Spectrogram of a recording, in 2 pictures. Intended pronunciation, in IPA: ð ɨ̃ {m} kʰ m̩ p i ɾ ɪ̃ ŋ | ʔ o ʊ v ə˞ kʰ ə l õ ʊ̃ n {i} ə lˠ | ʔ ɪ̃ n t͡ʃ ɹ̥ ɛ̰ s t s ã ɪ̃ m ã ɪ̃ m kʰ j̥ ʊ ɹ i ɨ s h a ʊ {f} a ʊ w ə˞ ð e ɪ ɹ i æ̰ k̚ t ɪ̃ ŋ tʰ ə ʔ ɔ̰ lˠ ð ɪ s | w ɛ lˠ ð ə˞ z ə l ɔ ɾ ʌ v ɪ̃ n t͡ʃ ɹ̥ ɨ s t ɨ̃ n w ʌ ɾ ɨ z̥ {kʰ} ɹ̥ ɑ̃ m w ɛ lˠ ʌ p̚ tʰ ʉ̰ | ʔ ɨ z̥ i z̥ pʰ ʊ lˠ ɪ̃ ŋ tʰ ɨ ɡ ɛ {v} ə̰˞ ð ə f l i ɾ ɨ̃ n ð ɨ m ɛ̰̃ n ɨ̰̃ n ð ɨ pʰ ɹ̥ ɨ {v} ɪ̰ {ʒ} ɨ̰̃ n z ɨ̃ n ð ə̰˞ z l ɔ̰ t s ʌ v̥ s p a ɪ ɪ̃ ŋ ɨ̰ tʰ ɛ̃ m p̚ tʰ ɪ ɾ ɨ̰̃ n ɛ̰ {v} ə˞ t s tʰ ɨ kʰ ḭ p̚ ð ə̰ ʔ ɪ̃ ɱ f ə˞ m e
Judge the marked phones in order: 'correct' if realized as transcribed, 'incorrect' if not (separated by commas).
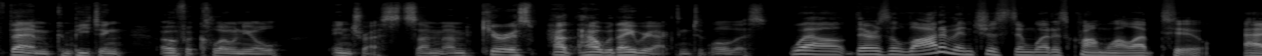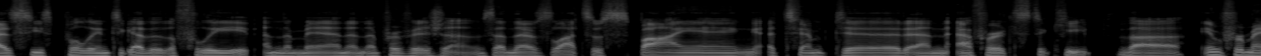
correct, correct, incorrect, correct, incorrect, correct, correct, incorrect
